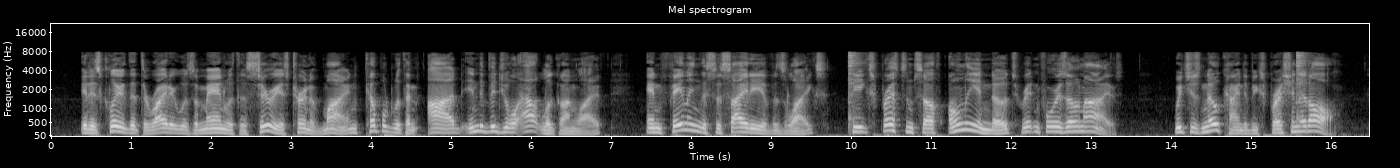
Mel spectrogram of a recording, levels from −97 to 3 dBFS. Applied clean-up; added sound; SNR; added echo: none; Hi-hat; 12 dB; none.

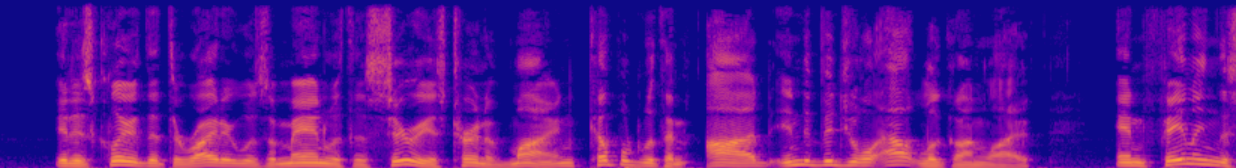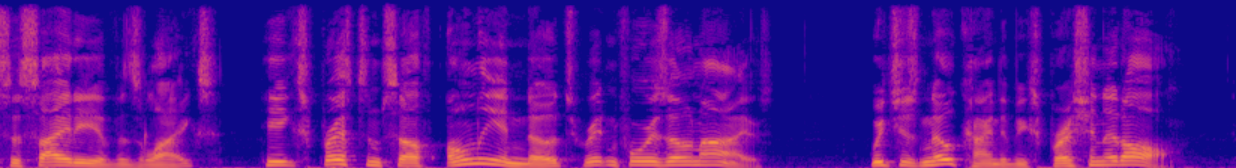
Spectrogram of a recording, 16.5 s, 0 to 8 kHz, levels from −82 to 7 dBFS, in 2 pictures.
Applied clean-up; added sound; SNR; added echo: none; none; none; none.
